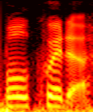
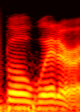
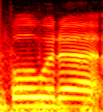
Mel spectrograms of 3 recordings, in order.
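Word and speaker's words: Balquhidder: The people I saw said Bullquidder, but I think that's actually not how you say it. We thought it was that at first. It's actually Bullwidder, I think. I think that's what the locals say.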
